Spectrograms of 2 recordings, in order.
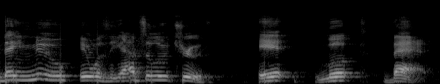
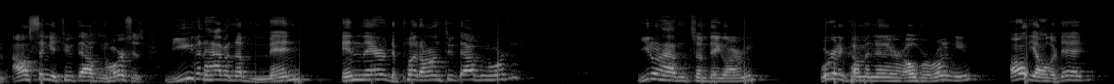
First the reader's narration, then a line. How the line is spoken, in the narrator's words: says, he mocks him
